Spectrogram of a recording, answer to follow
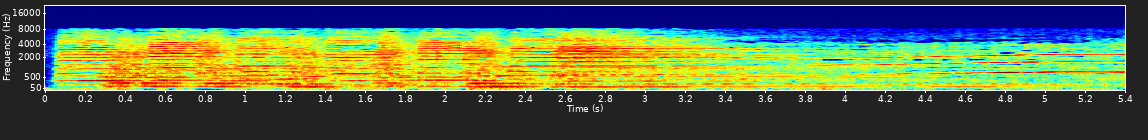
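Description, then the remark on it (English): An ambulance siren wails loudly and steadily, its rich, droning tone holding for several seconds before the pitch begins to climb near the end. No one speaks. “The ambulance is waiting.”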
